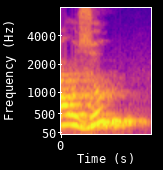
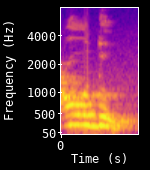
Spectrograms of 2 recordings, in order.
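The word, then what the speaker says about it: أعوذ: Kalau kita bacanya auzu atau auudu, ya, ketika lidahnya tidak dikeluarkan maka keluar huruf dal. Audu. Ya, tapi kalau misalkan lidahnya kita keluarkan, maka akan keluar ya.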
